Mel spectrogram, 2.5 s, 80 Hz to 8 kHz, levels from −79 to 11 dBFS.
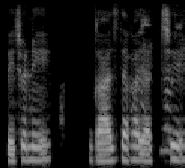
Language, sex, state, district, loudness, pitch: Bengali, female, West Bengal, Paschim Medinipur, -25 LUFS, 225 Hz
